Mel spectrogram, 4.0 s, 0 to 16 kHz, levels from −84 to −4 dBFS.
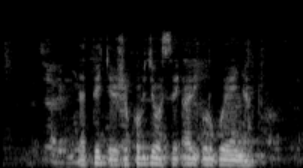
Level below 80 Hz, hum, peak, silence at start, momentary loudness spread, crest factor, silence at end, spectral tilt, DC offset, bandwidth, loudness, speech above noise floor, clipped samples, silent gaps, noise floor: -58 dBFS; none; -16 dBFS; 0.6 s; 15 LU; 18 dB; 0.3 s; -7 dB/octave; under 0.1%; 8 kHz; -34 LUFS; 32 dB; under 0.1%; none; -65 dBFS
